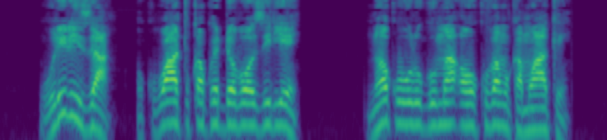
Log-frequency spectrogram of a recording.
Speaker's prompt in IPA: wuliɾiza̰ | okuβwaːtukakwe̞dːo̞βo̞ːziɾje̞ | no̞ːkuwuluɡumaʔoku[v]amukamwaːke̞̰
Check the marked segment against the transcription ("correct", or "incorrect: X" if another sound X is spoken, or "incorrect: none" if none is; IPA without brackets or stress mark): correct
